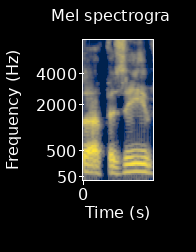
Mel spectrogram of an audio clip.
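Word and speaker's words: Fiziev: Loved the way he fought the last fight against Fazeev. I'm sure I'm pronouncing his name wrong, but nope, got it right.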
